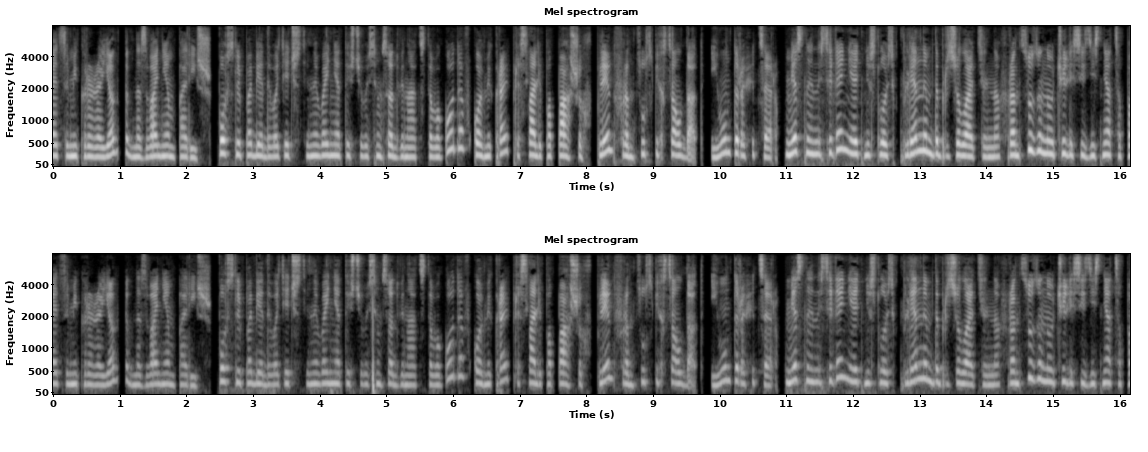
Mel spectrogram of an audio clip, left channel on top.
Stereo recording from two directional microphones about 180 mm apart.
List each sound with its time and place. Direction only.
0.0 s speech: 40° left (ahead or behind)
